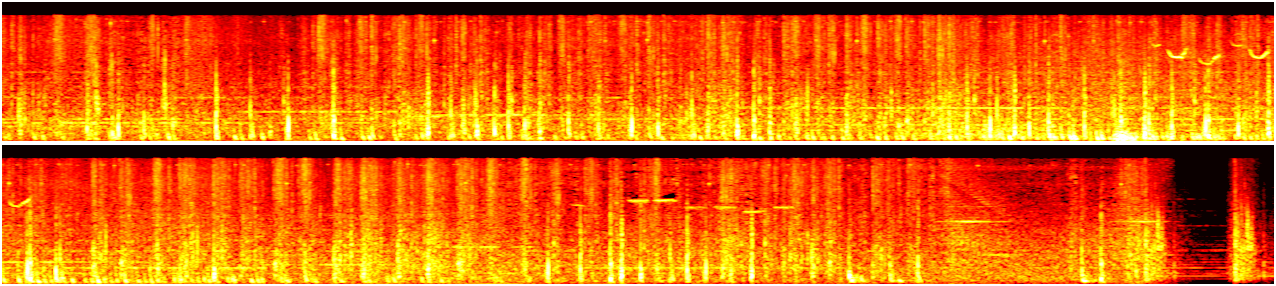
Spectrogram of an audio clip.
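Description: Footsteps crunch quickly over a dirt path.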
